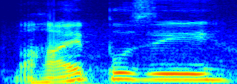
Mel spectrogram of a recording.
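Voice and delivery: cooing at the cat. Real, not acted. Streamer greeting his cat, slow high cooing. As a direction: coo it to the cat, drawn out.

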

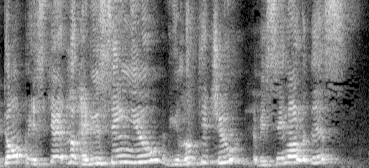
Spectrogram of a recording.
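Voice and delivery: high-pitched acted disbelief; mock-incredulous, pitched well up; incredulous retort. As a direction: fire back questions at an absurd reassurance. Women answer angel in disbelief.

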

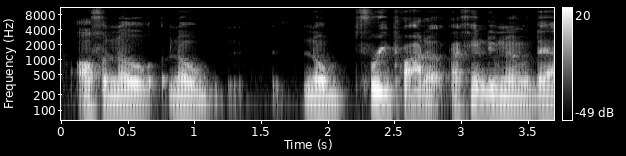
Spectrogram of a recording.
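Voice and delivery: normal talking voice

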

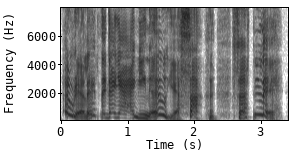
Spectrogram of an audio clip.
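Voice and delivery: high squeaky startled stammer; flustered fat schoolboy. A narrator's reading. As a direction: squeal it, caught out. Bunter flustered.

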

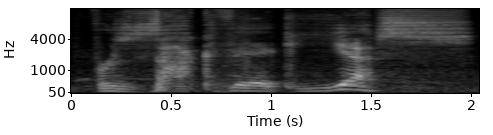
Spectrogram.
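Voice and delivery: slow, whispered celebration; hushed whisper. Real, not acted. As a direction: whisper it, savouring the big hit. Whispered reveal of a big hit.

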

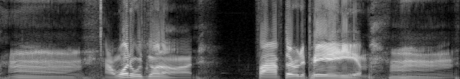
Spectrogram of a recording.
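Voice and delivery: slow, drawling investigator impression; character voice. Streamer voicing the man studying the spot, mock musing.

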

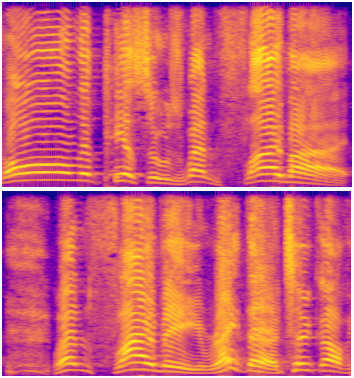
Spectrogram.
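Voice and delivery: loud, high, driving sermon storytelling; full-force preaching. Acted. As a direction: belt the story out to the congregation.

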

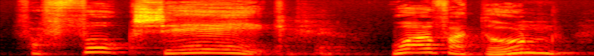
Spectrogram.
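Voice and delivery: high, drawn-out mock wail; hammed-up anguished whine; exasperated dismay. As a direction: replay the despair at your own blunder. Retelling his dismay after crashing the car.

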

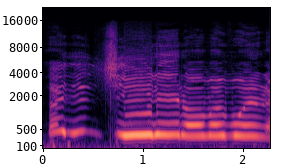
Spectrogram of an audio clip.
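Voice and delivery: high, slow, loud fake bawling; hammed-up sobbing imitation; mock crying. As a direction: wail it like a tearful confession. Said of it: "are you crying for".

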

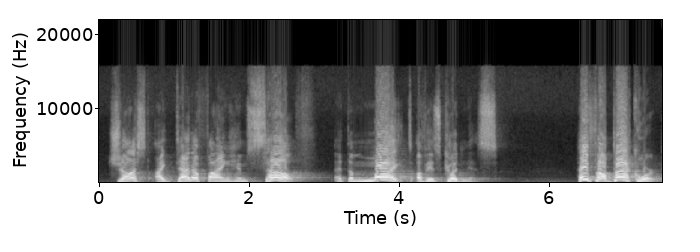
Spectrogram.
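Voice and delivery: loud, slow pulpit proclamation; preaching at full force. Acted. Preaching climax.

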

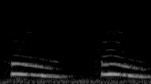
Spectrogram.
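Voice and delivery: high hooting owl call. Pretend. Librarian hoots like an owl for children, high hoot.

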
